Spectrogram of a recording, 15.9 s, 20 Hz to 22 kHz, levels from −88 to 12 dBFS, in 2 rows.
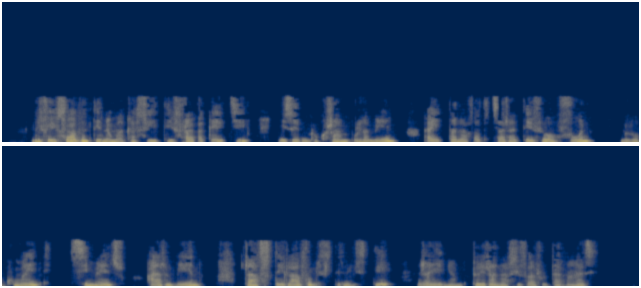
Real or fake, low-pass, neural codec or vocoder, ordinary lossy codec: fake; 7.2 kHz; codec, 24 kHz, 3 kbps, HILCodec; MP3, 32 kbps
